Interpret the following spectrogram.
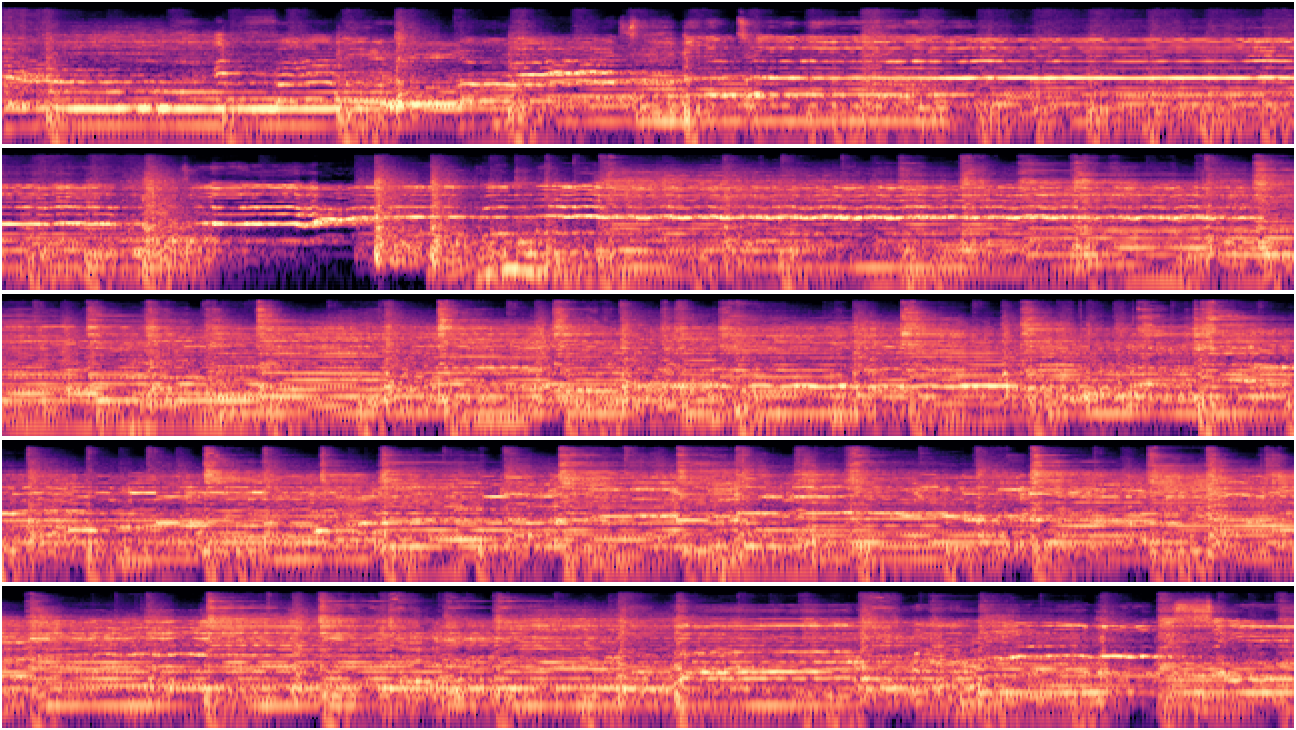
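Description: Live rock band playing: a woman sings lead over keyboard, guitar and drums, with long held high notes in the first dozen seconds.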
